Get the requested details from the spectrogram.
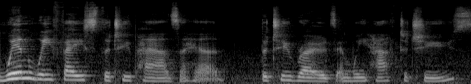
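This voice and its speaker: In a Southern US accent, a woman with a fairly low pitch speaks at a fairly slow pace with lively intonation. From US South. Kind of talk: casual faith discussion.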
